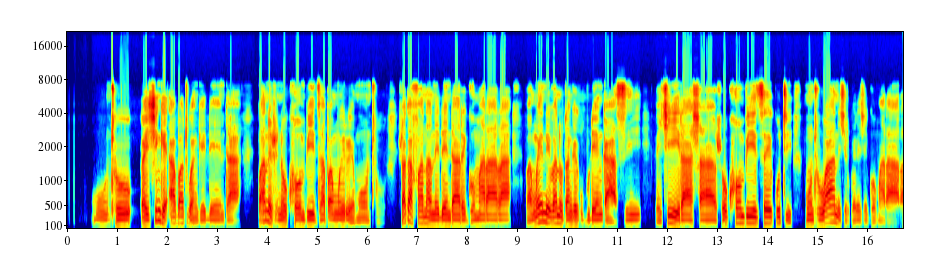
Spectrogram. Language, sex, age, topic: Ndau, male, 25-35, health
